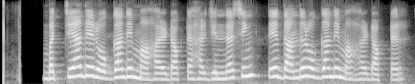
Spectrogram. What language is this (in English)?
Punjabi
